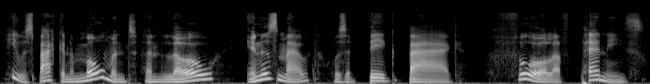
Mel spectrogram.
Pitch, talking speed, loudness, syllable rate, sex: 155 Hz, 165 wpm, -21 LUFS, 3.5 syllables/s, male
